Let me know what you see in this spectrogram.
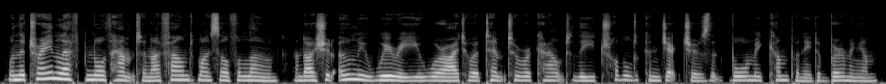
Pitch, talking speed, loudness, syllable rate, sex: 190 Hz, 205 wpm, -18 LUFS, 5.6 syllables/s, female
